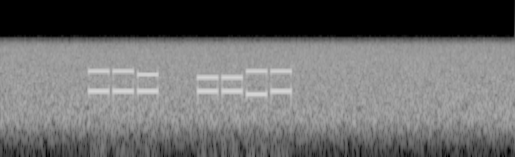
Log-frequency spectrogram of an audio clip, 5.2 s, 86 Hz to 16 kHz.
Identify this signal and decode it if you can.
DTMF, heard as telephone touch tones, dialled by machine, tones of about 200 ms, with phone line noise. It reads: 665 4436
